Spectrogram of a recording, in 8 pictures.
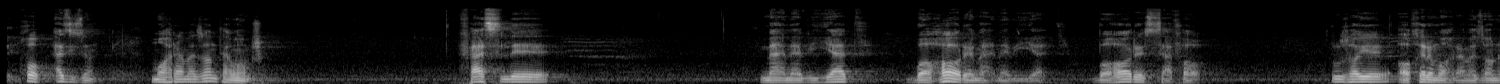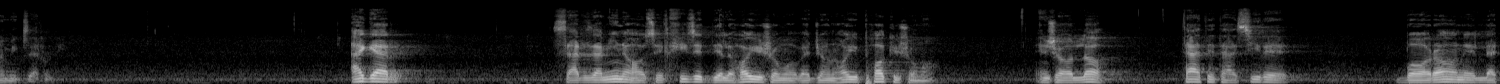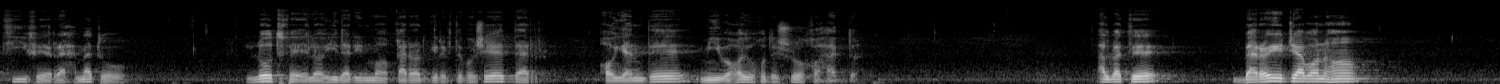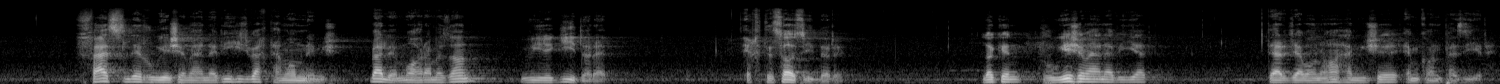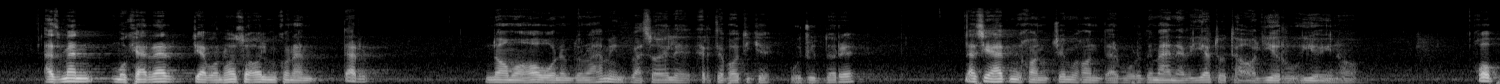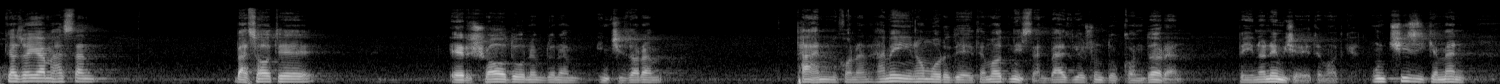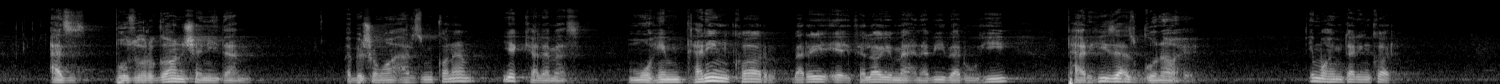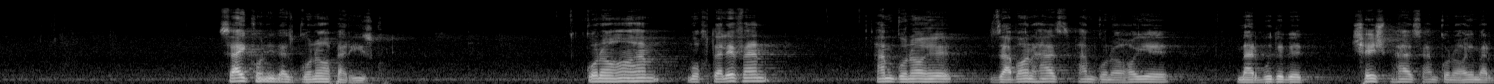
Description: موسیقی سخنرانی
